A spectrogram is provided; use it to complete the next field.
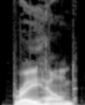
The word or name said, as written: greyhound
